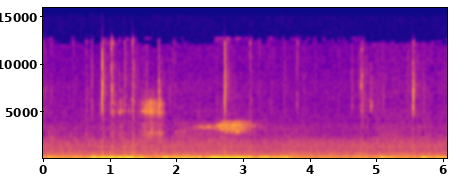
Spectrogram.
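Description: Computer keyboard keys being typed in short, uneven runs of clicks.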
